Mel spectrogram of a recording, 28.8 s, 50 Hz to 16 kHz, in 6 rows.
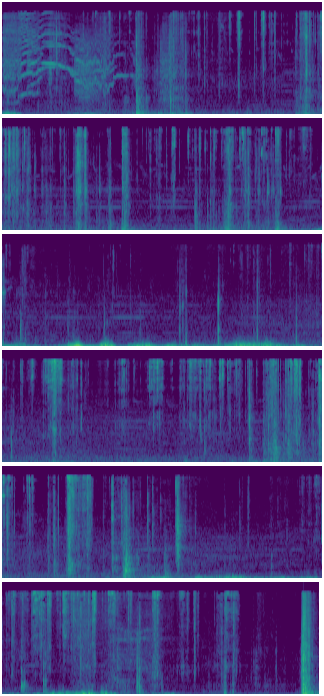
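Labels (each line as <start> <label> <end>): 0.0 A wooden door creaks slowly and fades away. 1.9
1.8 A muffled thumping sound coming from a door. 2.7
2.7 A keylock is being used continuously with a uniform rattling sound. 9.4
9.3 Air whooshes through a microphone in a muffled, fluctuating, and thudding manner. 14.3
12.0 Someone walks in a uniform, producing a thumping sound. 14.2
14.3 A set of keys is rattling with an intermittent metallic sound. 18.0
17.9 A door is being unlocked with a continuous rattling metallic sound. 22.2
23.8 Keys rattling with intermittent metallic sounds. 27.5
25.5 A person sighs in a muffled manner. 26.7
28.4 A door closes with a loud thump. 28.8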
